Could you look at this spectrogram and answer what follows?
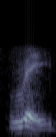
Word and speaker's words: Re: For our last name is Re, or Ray, pronounced Ray, but spelled R-E.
